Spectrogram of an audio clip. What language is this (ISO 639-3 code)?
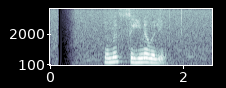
sin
